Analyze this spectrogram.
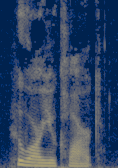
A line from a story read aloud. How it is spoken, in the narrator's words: she asked him quietly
